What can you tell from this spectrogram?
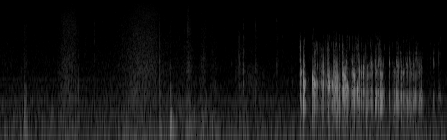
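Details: Soft gurgles, then a loud rolling growl lasting a few seconds: stomach growling, ordinary bowel sounds of digestion; intestinal movement felt slightly painful.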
